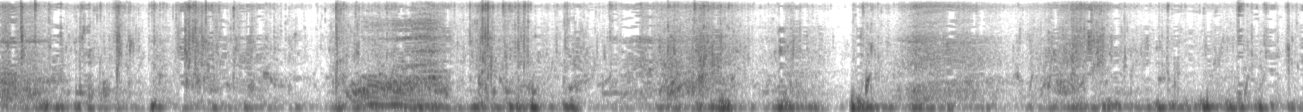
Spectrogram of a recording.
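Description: Icy water splashing and sloshing in an ice hole as a bather sits and moves in it, in irregular bursts.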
